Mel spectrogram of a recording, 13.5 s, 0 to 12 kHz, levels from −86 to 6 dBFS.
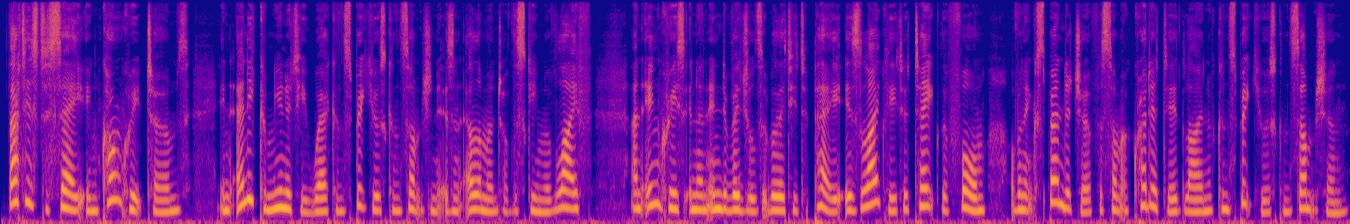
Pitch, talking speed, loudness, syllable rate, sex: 225 Hz, 200 wpm, -20 LUFS, 6.5 syllables/s, female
